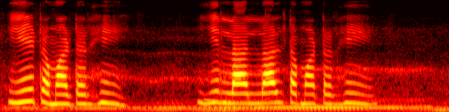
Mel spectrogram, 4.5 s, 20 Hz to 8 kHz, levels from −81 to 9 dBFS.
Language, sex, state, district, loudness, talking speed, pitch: Hindi, female, Madhya Pradesh, Bhopal, -17 LUFS, 105 wpm, 230 Hz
